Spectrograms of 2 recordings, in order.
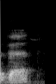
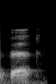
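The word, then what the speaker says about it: בּ: Hebrew word for dot with the dot the Baptist pronounces of B but but as in boy without the dot it is pronounced as a V sound as in Victor or victory when you transliterate the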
